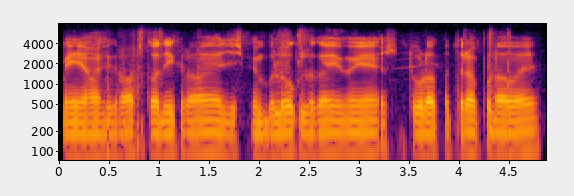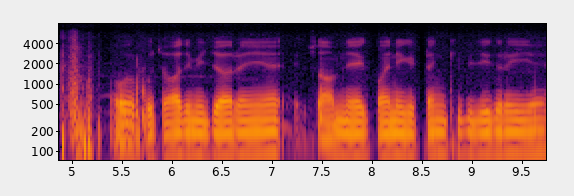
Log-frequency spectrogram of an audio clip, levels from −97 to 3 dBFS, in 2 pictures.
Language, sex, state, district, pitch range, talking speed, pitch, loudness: Hindi, male, Rajasthan, Bikaner, 90-95 Hz, 195 wpm, 95 Hz, -20 LUFS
